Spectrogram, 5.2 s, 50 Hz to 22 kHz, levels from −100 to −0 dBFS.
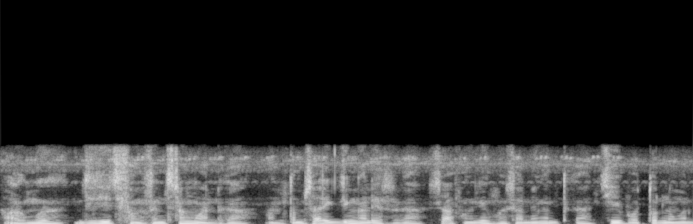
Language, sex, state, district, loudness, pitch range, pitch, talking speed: Wancho, male, Arunachal Pradesh, Longding, -17 LUFS, 120-140 Hz, 130 Hz, 195 wpm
